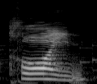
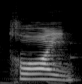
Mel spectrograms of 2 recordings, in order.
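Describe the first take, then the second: No difference in how they are said.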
